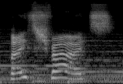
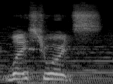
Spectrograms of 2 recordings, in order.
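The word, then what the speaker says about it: Weiß Schwarz: We Schwarz, but knowing German and knowing that it's pronounced Vice, but it's like the name of the card game. So, like if you said Vice Schwartz, people would be like, "What?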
